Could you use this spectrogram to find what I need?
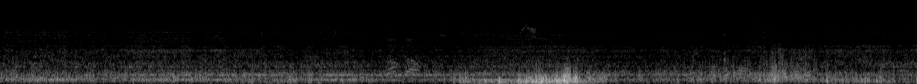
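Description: A train's electric locomotive hums steadily as the train rolls away.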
